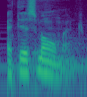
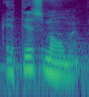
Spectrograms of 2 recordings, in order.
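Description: Both takes have the same delivery.

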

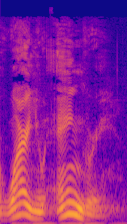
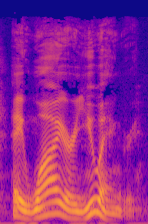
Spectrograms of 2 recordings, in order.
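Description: First: "Why are you angry?" in a charged, irritated voice; a mock irritated parent's question. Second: "you" pressed hard, rest falling away; stressed demo. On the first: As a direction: snap the question out, annoyed. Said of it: "an irritated or charged up tone". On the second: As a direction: stress on "you" in "Hey, why are you angry?", pitch falling after. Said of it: "Emphasizing certain words". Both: Shown as a demonstration.

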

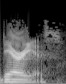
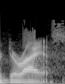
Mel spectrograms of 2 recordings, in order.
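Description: First: Darius as DAIR-ee-us; alternative pronunciation. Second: Darius as duh-RYE-us; alternative pronunciation. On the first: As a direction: stress the first syllable of Darius. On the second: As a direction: stress the middle syllable of Darius. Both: Shown as a demonstration. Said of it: "however you pronounce it".

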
